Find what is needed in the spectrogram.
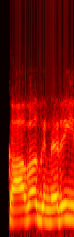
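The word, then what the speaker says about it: Cavagnari: British resident भी रखा गया मेजर काव निरी काव गनरी नाम है इनका कावा का वग नरी है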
